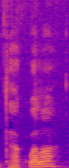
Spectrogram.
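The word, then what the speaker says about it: Tukwila: of Michigan anyway from the TOA Clinic In Tua Washington yeah it's a strange name it's spelled t k w l a Washington and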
